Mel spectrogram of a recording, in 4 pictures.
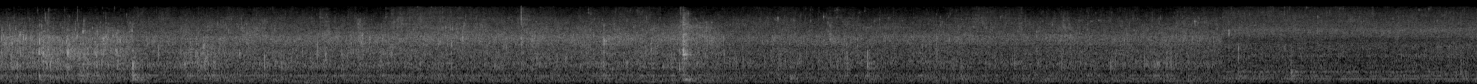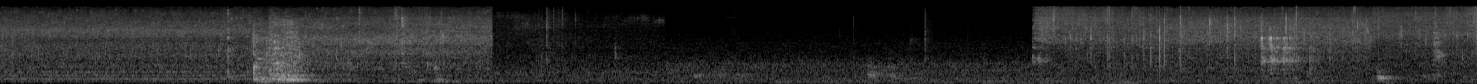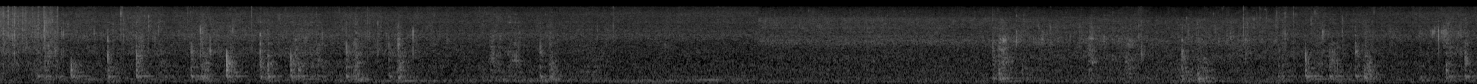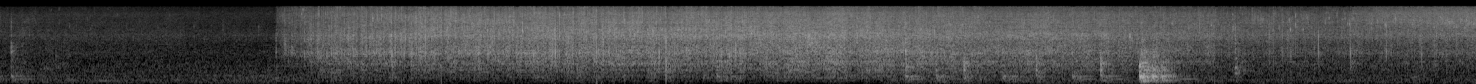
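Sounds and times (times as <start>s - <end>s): food sizzling in hot oil: 0.0s - 19.8s, 25.1s - 59.0s
wooden spatula scraping a pan: 34.4s - 35.2s.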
